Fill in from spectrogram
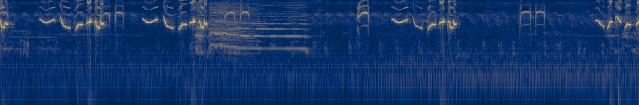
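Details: Kacer, or magpie-robin, in a lure recording for caged birds: repeated bursts of high arched whistles and chattery notes, plus one drawn-out nasal, harmonic note, with faint steady high ticking behind.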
